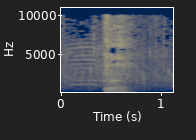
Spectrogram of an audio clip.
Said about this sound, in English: Hallelujah. Hallelujah. Clap your hands and give God some more praise here today.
